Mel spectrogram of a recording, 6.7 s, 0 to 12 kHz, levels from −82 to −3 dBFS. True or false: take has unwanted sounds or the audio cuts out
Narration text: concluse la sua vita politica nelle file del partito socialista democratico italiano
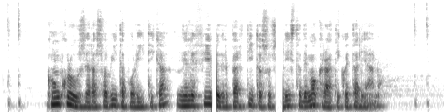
true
